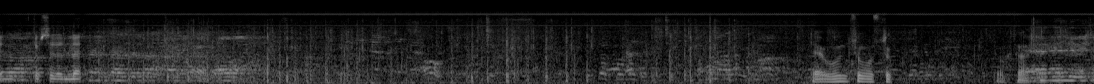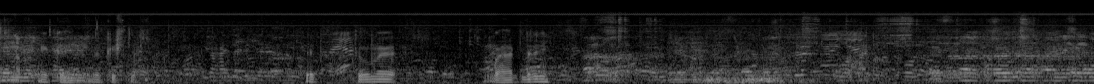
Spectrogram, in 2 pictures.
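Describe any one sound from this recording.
Several men talk together nearby.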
